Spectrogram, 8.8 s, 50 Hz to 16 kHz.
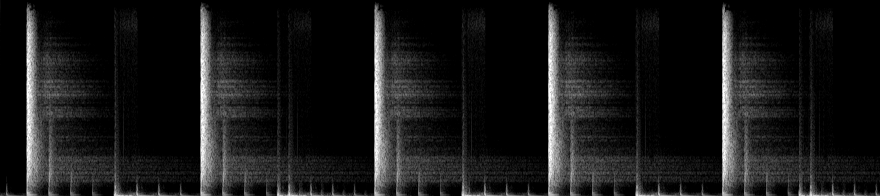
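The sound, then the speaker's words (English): A slow kick drum and snare pattern repeats, each hit trailed by a quick string of faint, bouncing 16th-note echoes that fill the gaps between beats; the drum part of a song's composition. No other instruments and no voices. “the drums, which begins with a simple kick drum and snare, with faint, bouncing 16th note echoes resounding after each hit.”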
